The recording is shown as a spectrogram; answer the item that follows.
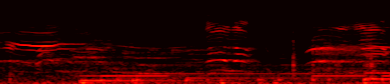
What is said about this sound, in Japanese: あ、なんかね、今、こう、公園なんかな、家族キャンピング遊具エリアみたいなところに来て、子供たちがなんか、いっぱい楽しんでるね。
